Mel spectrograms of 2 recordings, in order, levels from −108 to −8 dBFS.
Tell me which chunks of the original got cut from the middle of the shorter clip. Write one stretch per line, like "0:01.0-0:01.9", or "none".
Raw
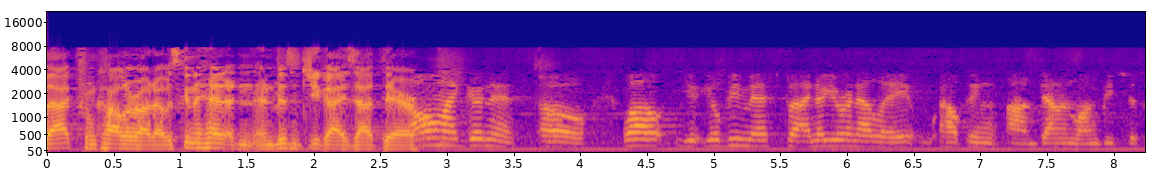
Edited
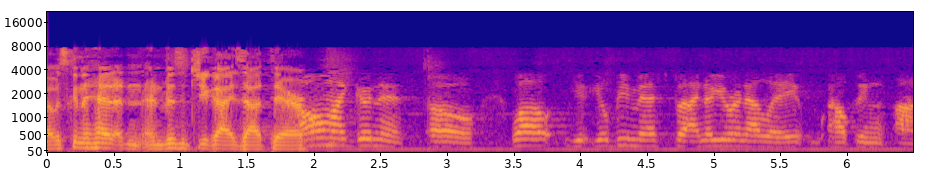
none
